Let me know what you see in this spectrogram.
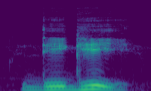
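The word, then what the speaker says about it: দীঘি: Dighi. That means lake. You have to press the sound Dirghaikar when you are pronouncing the sound D.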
